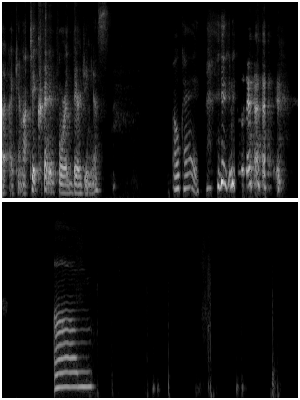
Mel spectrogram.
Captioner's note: laughs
